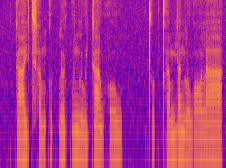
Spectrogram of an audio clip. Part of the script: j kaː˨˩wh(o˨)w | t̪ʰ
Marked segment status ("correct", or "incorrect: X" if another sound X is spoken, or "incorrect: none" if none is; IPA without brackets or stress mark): incorrect: o˧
